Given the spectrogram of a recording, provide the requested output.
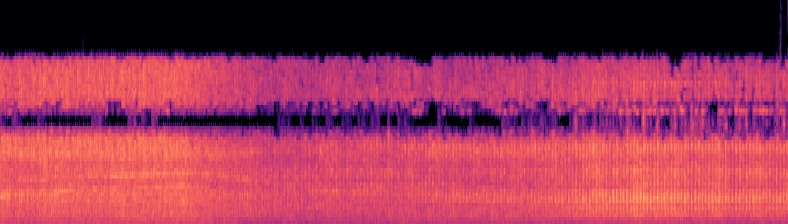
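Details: Rebuilt diesel engine restarted a second time to check starting, with a leaking injector pipe: even steady idle clatter with consistent rhythm, no knocks or bangs; engine running healthy.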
